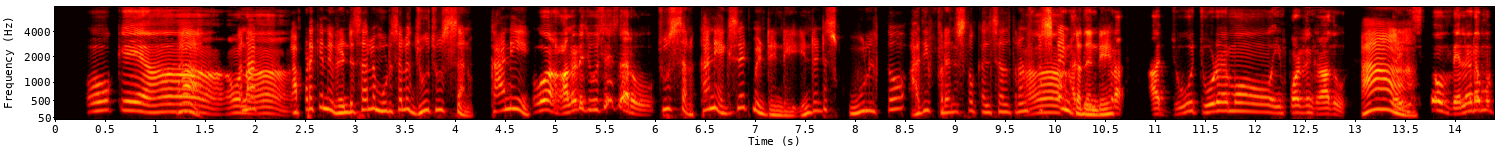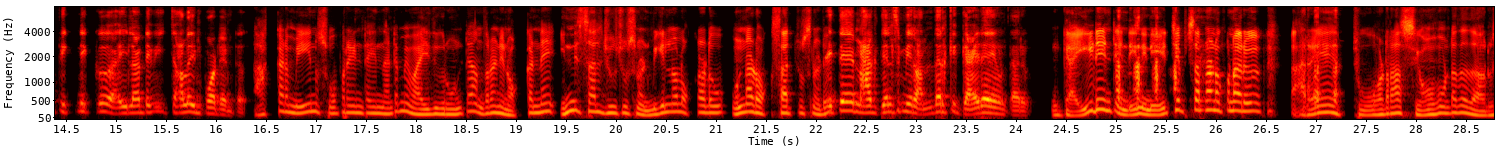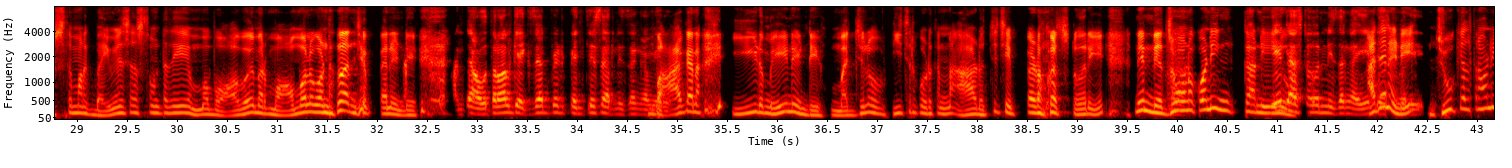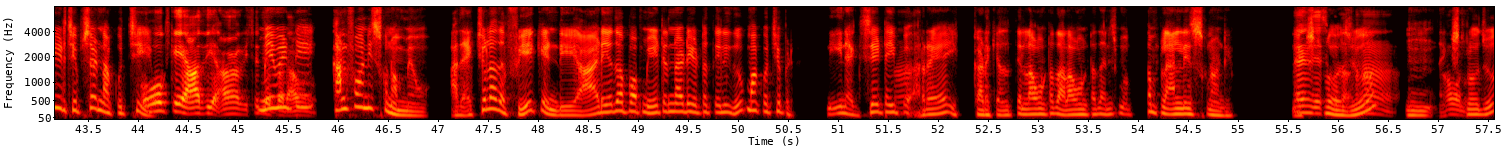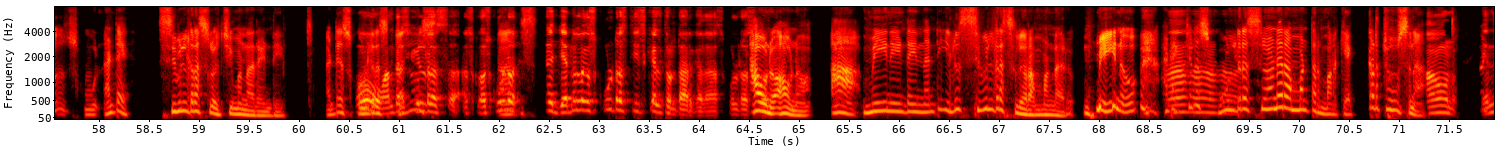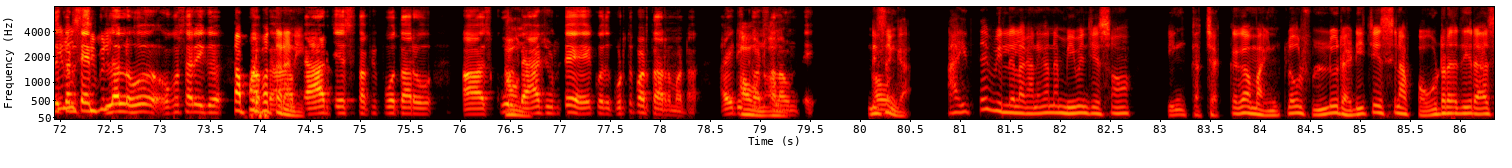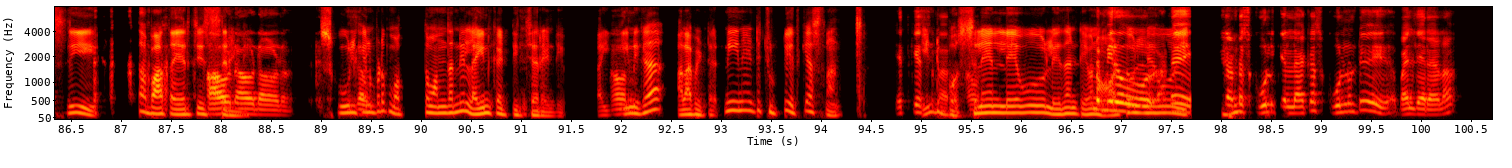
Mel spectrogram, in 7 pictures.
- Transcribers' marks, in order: surprised: "ఓకే. ఆ! అవునా?"; in English: "జూ"; in English: "ఆల్రెడీ"; in English: "ఎక్స్సైట్మెంట్"; in English: "ఫ్రెండ్స్‌తో"; in English: "ఫస్ట్ టైం"; in English: "జూ"; in English: "ఇంపార్టెంట్"; in English: "ఫ్రెండ్స్‌తో"; in English: "పిక్నిక్"; in English: "ఇంపార్టెంట్"; in English: "మెయిన్ సూపర్"; in English: "జూ"; in English: "గైడ్"; joyful: "అరె! చూడరా, సింహం ఉంటది అది … మరి మాములుగా ఉండదు"; laugh; chuckle; in English: "ఎక్సైట్మెంట్"; laugh; in English: "టీచర్"; in English: "స్టోరీ"; in English: "స్టోరి?"; in English: "స్టోరీ?"; in English: "కన్ఫర్మ్"; in English: "యాక్చువల్‌గా"; in English: "ఫేక్"; in English: "ఎక్సైట్"; in English: "ప్లాన్"; in English: "నెక్స్ట్"; in English: "నెక్స్ట్"; in English: "సివిల్ డ్రెస్‌లో"; lip smack; in English: "సివిల్ డ్రెస్"; in English: "స్కూల్ డ్రెస్"; other noise; in English: "జనరల్‌గా స్కూల్ డ్రెస్"; in English: "స్కూల్ డ్రెస్"; in English: "సివిల్ డ్రెస్‌లో"; chuckle; in English: "యాక్చువల్‌గా స్కూల్ డ్రెస్"; lip smack; in English: "సివిల్"; in English: "స్కూల్ బ్యాడ్జ్"; in English: "ఐడీ కార్డ్స్"; joyful: "ఇంకా చక్కగా మా ఇంట్లో ఫుల్ … బాగా తయారు చేస్సేరండి"; in English: "ఫుల్ రెడీ"; in English: "పౌడర్"; chuckle; in English: "లైన్"; in English: "లైన్‌గా"; lip smack
- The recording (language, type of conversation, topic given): Telugu, podcast, నీ చిన్ననాటి పాఠశాల విహారయాత్రల గురించి నీకు ఏ జ్ఞాపకాలు గుర్తున్నాయి?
